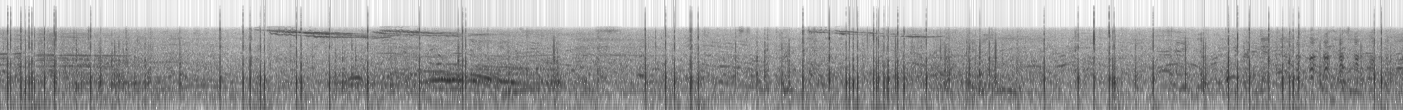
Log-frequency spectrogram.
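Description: Fireworks burst with loud bangs, outdoors.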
